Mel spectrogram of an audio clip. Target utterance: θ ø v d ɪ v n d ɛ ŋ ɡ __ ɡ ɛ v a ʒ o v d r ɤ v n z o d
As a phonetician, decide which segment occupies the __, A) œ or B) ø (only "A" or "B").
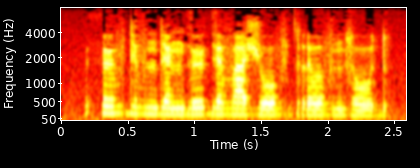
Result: B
